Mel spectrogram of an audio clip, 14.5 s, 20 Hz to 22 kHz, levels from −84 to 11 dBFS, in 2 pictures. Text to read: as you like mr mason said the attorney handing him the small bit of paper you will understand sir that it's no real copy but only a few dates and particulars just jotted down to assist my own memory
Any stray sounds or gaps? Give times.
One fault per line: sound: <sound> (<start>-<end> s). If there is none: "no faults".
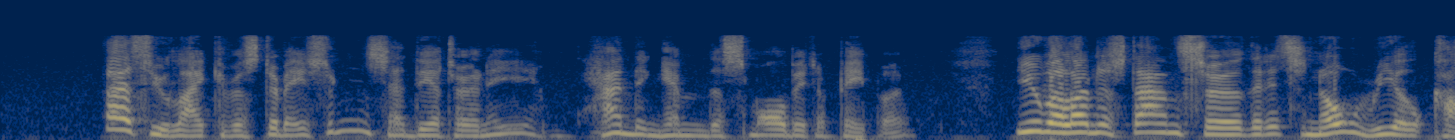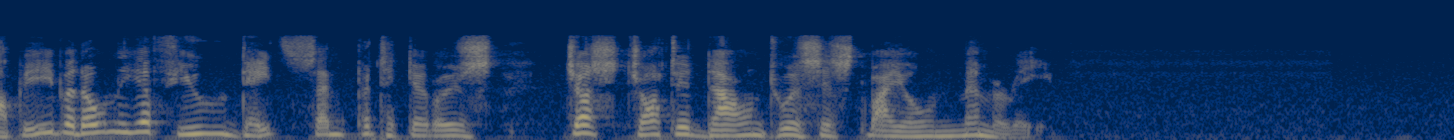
no faults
